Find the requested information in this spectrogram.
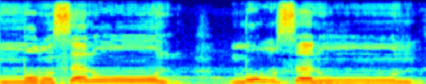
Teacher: را کو موٹا کریں گے مرسلون میں، سین کو باریک ادا کریں گے اور لون میں واو مدہ ہے کھینچیں گے ایک الف مدار میں.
